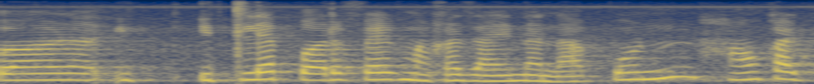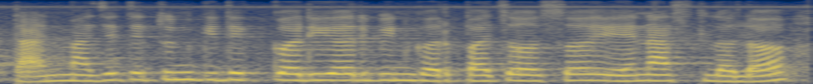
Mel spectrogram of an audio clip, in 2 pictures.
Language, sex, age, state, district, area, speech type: Goan Konkani, female, 18-30, Goa, Pernem, rural, spontaneous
